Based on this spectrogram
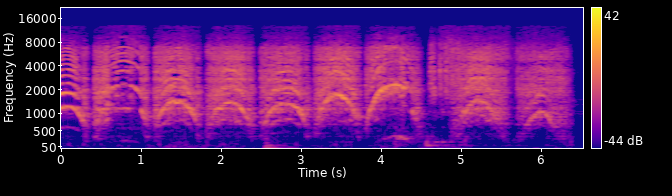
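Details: Haier front-load washing machine: rising-and-falling squeal about every 0.6 s as drum is rocked; tripod not broken, not shock absorbers or door seal — drum rubbing squeak, cause undisclosed, later fixed.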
